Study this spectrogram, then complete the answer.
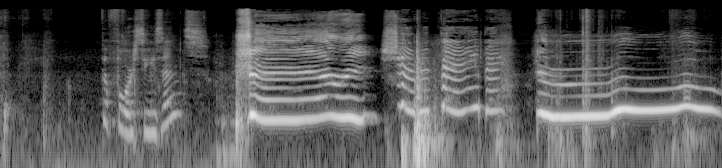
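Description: A young woman speaks close by with animation, stretching out her words in a sung, drawn-out way.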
